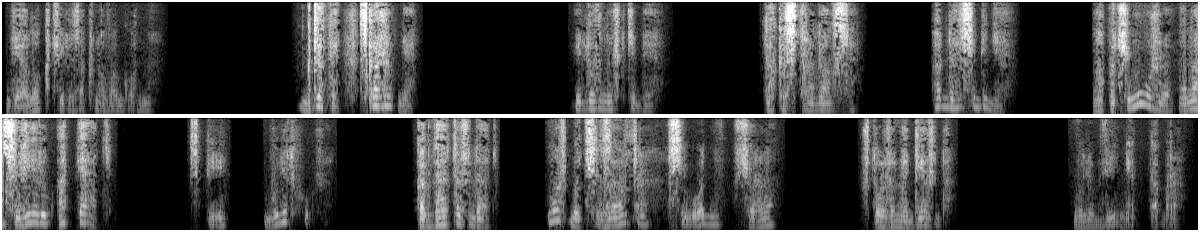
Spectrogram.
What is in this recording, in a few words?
dialog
